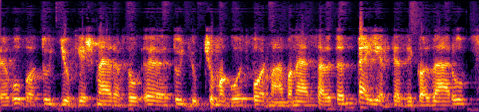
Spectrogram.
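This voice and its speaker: Music plays in the background. The voice has ordinary pitch variation. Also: man. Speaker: produce company representative. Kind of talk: radio interview.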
